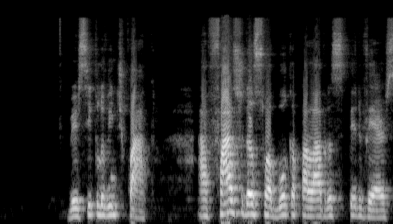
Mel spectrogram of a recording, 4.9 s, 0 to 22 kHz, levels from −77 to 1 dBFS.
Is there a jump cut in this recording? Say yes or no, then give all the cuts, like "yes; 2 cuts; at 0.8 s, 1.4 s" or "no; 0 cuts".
no; 0 cuts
